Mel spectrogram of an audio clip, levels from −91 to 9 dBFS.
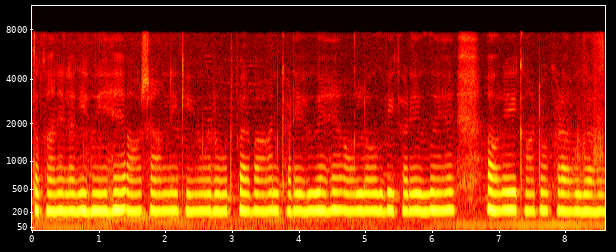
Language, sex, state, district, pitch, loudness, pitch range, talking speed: Hindi, female, Maharashtra, Chandrapur, 220 Hz, -14 LUFS, 215-220 Hz, 180 wpm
